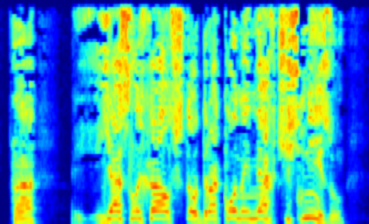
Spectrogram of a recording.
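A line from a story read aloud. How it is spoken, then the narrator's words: Frightened squeak. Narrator (Russian): испуганно пискнул Бильбо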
